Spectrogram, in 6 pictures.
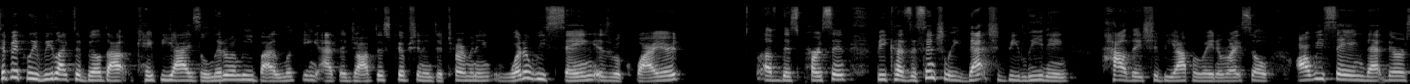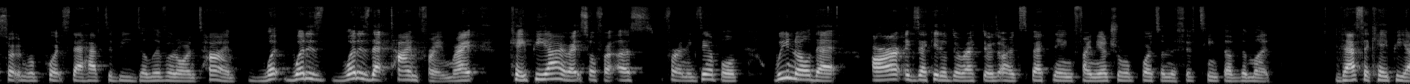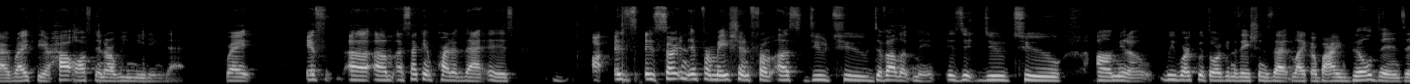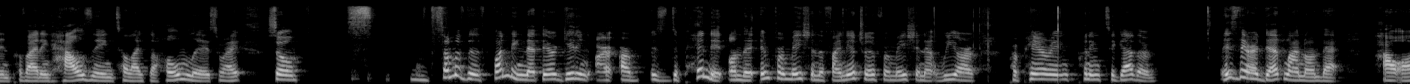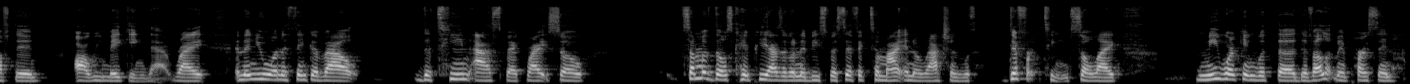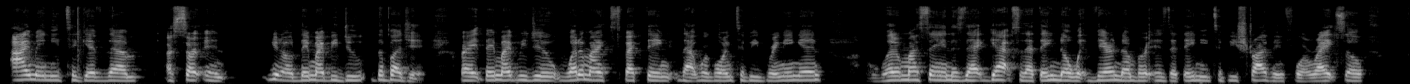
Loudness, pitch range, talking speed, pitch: -24 LUFS, 175-220 Hz, 190 wpm, 195 Hz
